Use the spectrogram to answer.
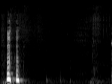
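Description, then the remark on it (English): A loud, voiced sneeze breaks out in two quick bursts, followed by near silence with a faint breathy sound and the clipped start of another noise at the very end. “Bless you.”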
